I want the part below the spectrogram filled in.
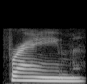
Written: frame

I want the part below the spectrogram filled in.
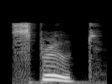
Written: spruit

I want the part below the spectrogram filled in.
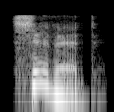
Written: civetlike

